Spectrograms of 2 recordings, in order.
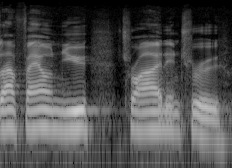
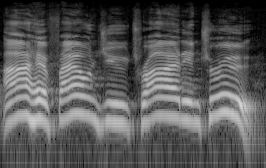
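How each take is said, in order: First: It is said at normal volume. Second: It is said loudly.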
